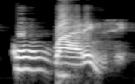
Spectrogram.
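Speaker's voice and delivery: "cubarense" dicho muy despacio, sílaba por sílaba; slow, syllable by syllable. Shown as a demonstration. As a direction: alarga cada sílaba de "cubarense" como dictando. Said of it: "el gentilicio de los nacidos en Cubará". ("cubarense" pronunciado muy lento y silabeado)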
